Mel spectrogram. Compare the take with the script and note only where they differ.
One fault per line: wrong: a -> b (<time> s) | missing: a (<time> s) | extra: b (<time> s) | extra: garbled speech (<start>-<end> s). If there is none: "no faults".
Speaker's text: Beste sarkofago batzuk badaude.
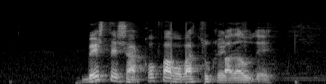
no faults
